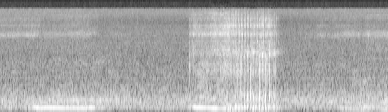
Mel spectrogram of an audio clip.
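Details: Two bully-breed dogs snoring on the couch during an afternoon nap: low, rough snoring breaths with a hissing out-breath over quiet room noise.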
